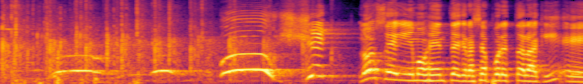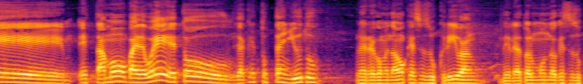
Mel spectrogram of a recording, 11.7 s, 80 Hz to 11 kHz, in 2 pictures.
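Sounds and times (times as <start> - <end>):
audience clapping: 0.0 - 2.4
audience whooping and cheering: 0.0 - 3.0
speech: 3.9 - 11.6.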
